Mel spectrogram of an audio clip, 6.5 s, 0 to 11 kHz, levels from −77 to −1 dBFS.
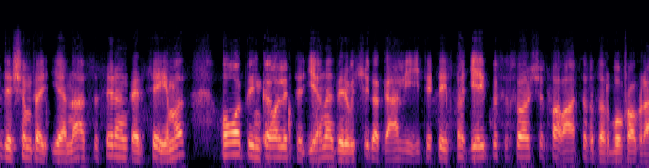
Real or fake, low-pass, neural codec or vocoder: fake; 7.2 kHz; codec, 16 kHz, 0.8 kbps, ZipCodec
